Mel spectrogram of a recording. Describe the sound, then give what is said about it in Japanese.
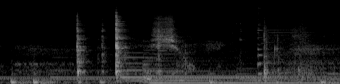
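Plates and cutlery clink in three or four sharp, scattered knocks, moderately loud, over a low steady hum with a faint murmuring voice in the background, as plates are brought over to share out a soft, fluffy food that was cut the day before. “お皿を持ってこちらの方でいただきたいと思います”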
